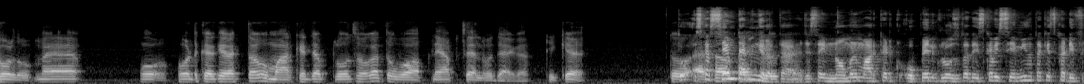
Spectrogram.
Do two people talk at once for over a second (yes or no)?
yes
